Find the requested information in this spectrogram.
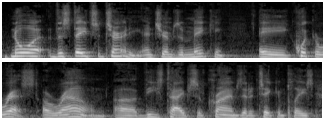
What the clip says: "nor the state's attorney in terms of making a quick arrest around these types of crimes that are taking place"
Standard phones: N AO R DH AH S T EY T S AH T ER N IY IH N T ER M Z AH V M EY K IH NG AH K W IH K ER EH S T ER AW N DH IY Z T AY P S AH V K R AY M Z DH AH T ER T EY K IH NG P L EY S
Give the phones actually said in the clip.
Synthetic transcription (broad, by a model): N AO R DH AH S T EY T S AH T ER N IY IH N T ER M Z AH V M EY K IH NG AH K W IH K ER EH S T ER AW N DH IY Z T AY P S AH V K R AY M Z DH AH T ER T EY K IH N P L EY S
